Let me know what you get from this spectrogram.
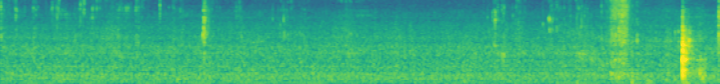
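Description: Close-miked eating of a mouthful of gochujang pork bulgogi: faint for most of the stretch, then wet chewing and mouth sounds near the end, the loudest a sharp smack.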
